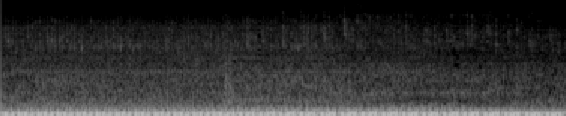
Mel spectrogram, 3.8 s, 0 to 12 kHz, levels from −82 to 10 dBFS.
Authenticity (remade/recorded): recorded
